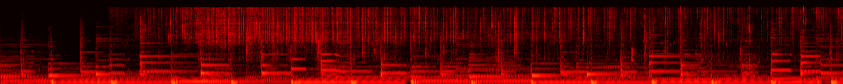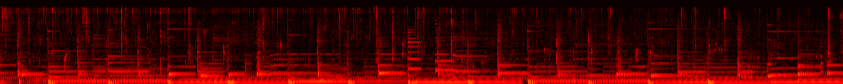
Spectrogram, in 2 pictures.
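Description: Small pieces of fish frying in a miniature wok, a sizzle with fine crackles that starts about a second and a half in as the fish goes into the hot pan, loudest for the first couple of seconds and then settling to a lighter sizzle, over background music.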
